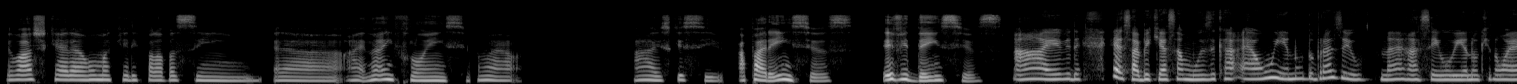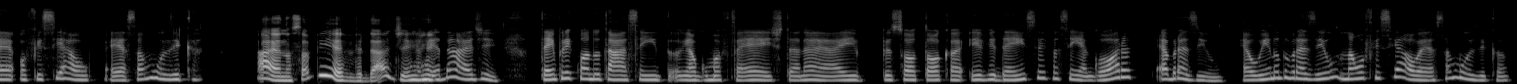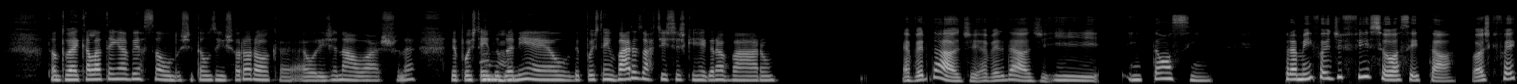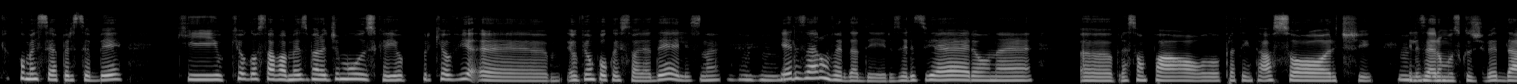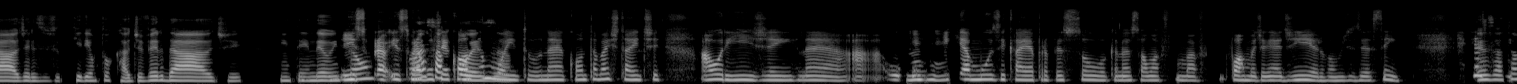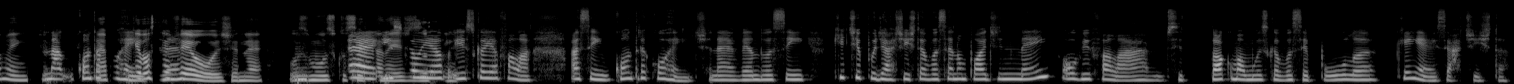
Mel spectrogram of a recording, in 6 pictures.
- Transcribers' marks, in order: chuckle; tapping
- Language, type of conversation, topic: Portuguese, podcast, Como você combina diferentes influências musicais na sua música?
